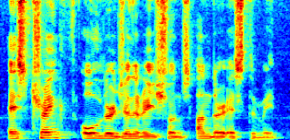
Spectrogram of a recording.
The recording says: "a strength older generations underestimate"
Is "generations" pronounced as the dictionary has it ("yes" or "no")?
no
